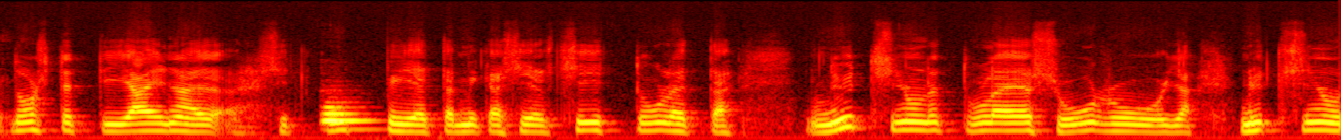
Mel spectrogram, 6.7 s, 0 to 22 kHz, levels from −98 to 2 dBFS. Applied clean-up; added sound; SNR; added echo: none; Wind instrument, woodwind instrument; -4 dB; none.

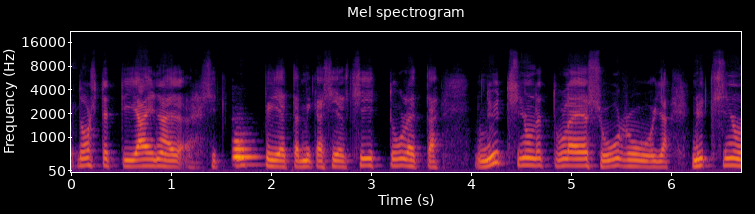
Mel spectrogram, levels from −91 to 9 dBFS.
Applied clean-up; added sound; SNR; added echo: neural mask model DeepFilterNet 3.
